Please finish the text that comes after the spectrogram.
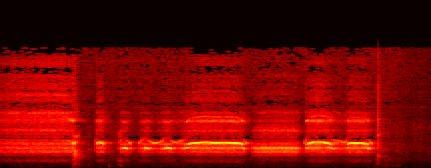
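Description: Sharp whistling draw through a new Canadian-shape tobacco pipe, a thin steady high whistle rising and breaking in short bursts, close and fairly loud with brief pauses between pulls.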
